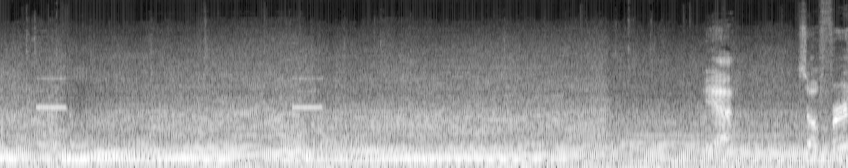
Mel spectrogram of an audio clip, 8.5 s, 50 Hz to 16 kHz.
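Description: A Lexus IS F V8 running E30 fuel pulls hard in first gear from a 20 mph roll, spinning at 5,000 to 6,000 RPM. It gives a loud, continuous engine roar that climbs steadily in pitch, close and dominant throughout.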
